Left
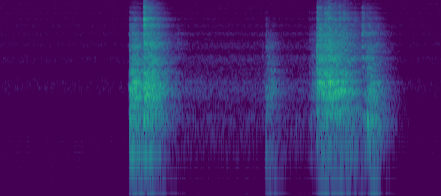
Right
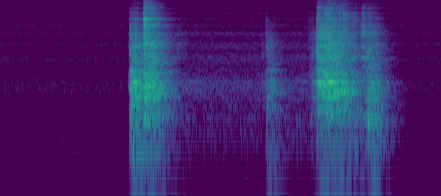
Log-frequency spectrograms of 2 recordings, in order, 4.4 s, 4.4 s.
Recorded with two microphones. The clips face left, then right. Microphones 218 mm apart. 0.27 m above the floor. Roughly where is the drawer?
Left.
